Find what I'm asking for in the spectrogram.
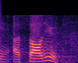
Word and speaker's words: solute: Pronounced a little funny, a solute.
